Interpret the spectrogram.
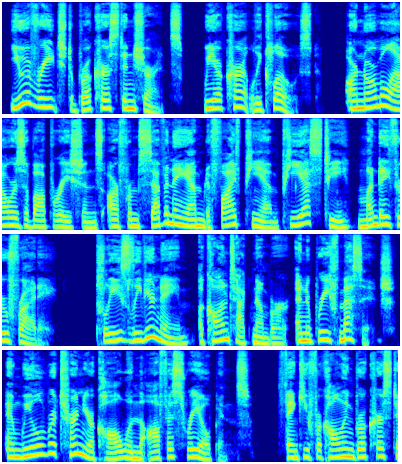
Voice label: After Hours Voicemail Greeting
